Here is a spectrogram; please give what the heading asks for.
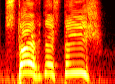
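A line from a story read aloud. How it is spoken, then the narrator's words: Fox barking. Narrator (Russian): рявкнул лис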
